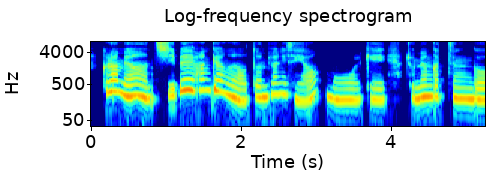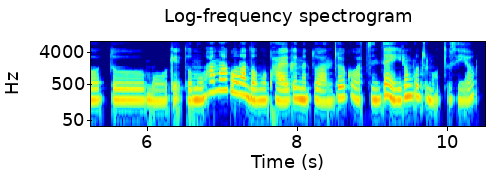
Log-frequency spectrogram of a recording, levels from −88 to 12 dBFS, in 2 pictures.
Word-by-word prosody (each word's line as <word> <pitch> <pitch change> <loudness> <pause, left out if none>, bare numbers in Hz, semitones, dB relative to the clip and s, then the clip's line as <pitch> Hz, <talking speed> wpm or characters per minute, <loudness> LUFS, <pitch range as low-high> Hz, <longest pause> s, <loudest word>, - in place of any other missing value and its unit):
그러면 245 -8 +3
집의 340 - +4
환경은 330 - +1
어떤 215 +5 -1
편이세요? 260 - -5
뭐 185 -4 -2
이렇게 190 -1 -6 0.3
조명 220 +2 +2
같은 215 -3 -1
것도 185 -1 -1
뭐 175 -2 -4
이렇게 - - -6
너무 185 +2 0
환하거나 300 -1 +3
너무 180 -3 +1
밝으면 190 +2 +1
또 185 - -1
안 165 0 -3
좋을 215 +2 +1
것 220 - -5
같은데 190 +4 +1
이런 225 +6 +1
건 230 -1 -1
좀 195 -3 -5
어떠세요? 195 +1 -8
200 Hz, 315 characters per minute, -25 LUFS, 185-235 Hz, 0.3 s, 집의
